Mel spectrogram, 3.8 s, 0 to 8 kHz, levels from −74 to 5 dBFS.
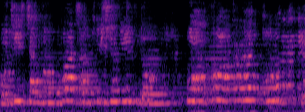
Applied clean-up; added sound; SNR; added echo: neural separator model SepFormer DNS4.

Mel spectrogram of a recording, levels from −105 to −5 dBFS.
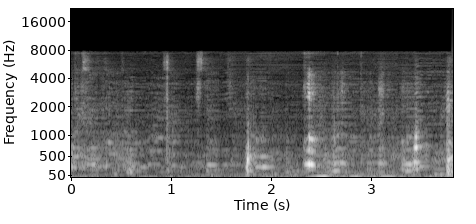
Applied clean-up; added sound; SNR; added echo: neural mask model DeepFilterNet 3.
